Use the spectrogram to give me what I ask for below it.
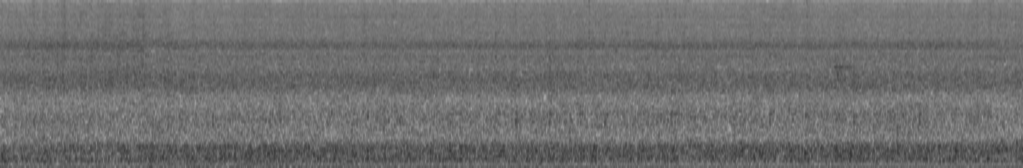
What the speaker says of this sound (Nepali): हामी पुरा मूलको पानीमा गाडी धुन्छ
